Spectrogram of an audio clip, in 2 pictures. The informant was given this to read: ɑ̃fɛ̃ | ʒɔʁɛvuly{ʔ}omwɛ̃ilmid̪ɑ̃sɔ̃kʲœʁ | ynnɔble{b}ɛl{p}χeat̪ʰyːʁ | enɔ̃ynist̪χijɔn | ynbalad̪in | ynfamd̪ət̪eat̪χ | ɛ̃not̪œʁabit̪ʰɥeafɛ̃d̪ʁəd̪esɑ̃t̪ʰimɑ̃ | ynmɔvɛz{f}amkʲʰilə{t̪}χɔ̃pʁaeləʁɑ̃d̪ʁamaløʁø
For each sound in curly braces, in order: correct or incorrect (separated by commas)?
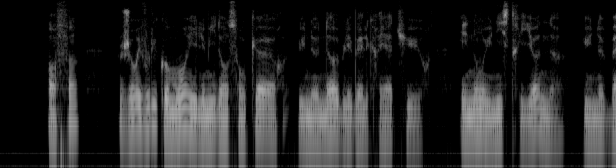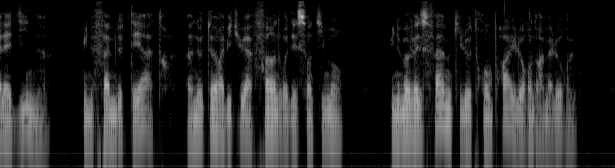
incorrect, correct, incorrect, correct, correct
